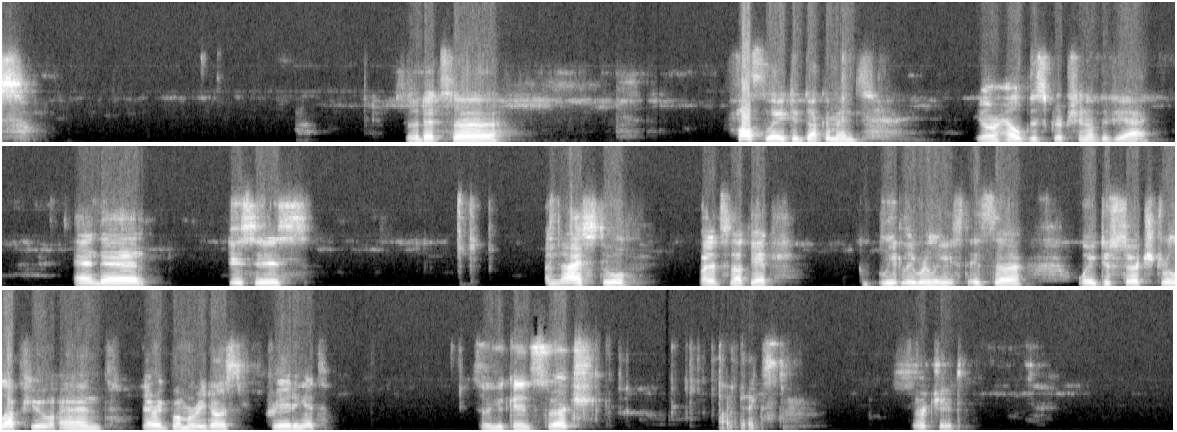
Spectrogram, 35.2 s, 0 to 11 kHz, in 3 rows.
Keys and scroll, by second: 16.7 ctrl+space, 17.2 ctrl+8, 29.1-31.2 typing.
